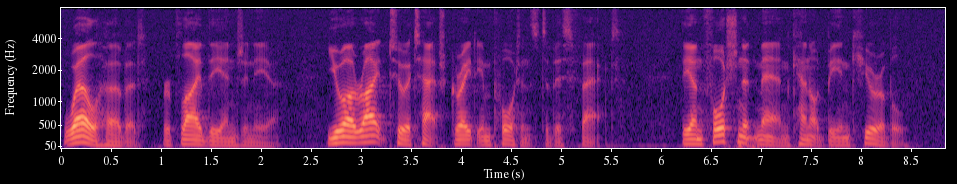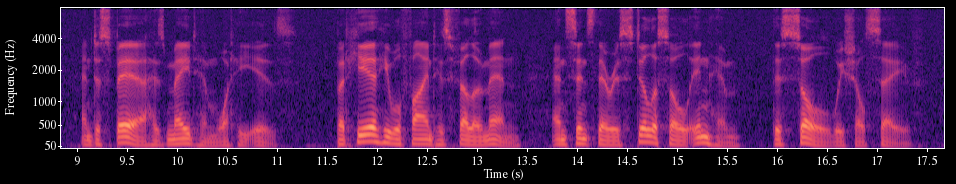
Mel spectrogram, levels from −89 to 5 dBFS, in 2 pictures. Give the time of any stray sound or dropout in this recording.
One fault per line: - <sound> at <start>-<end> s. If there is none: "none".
none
